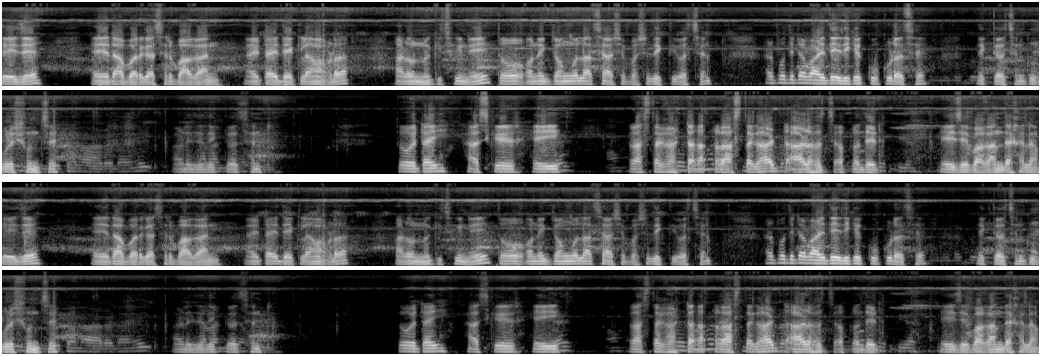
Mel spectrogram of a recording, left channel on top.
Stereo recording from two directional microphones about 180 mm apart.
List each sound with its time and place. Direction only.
0.0 s speech: centre (ahead or behind)
6.0 s speech: 10° right (ahead or behind)
6.7 s speech: centre (ahead or behind)
7.4 s speech: 15° right (ahead or behind)
8.4 s speech: centre (ahead or behind)
9.7 s speech: 20° right (ahead or behind)
14.3 s speech: 5° left (ahead or behind)
17.8 s speech: 15° left (ahead or behind)
18.1 s speech: centre (ahead or behind)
